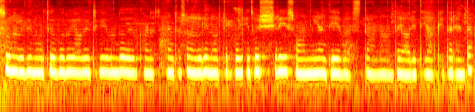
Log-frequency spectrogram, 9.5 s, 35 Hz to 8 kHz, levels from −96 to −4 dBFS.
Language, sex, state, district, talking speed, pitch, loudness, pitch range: Kannada, female, Karnataka, Dakshina Kannada, 105 wpm, 240 Hz, -14 LUFS, 230-245 Hz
